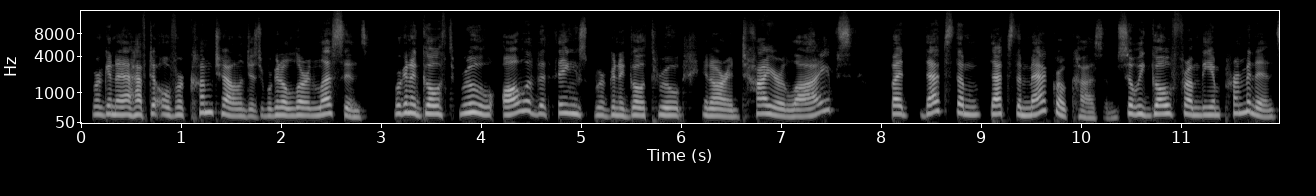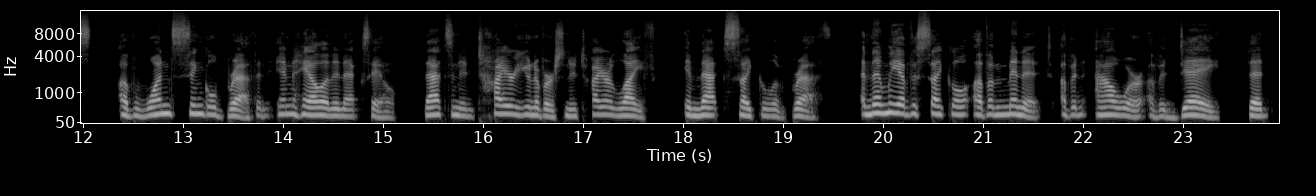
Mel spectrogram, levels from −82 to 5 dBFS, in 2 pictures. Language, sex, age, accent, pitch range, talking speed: English, female, 50-69, American, 200-245 Hz, 200 wpm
